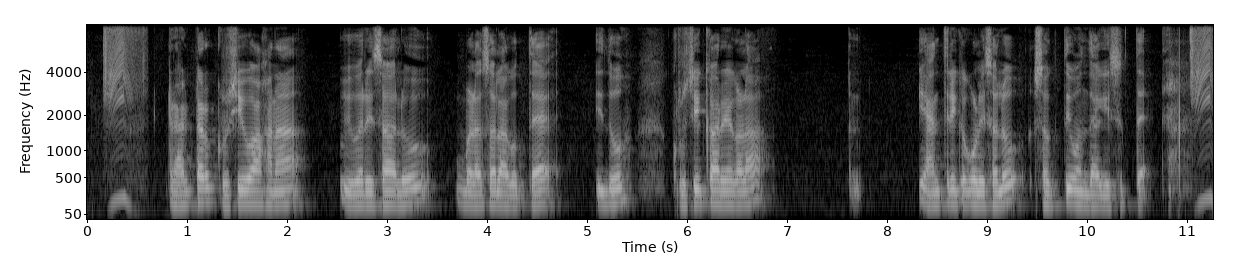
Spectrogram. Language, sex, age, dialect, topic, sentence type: Kannada, male, 18-24, Mysore Kannada, agriculture, statement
